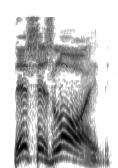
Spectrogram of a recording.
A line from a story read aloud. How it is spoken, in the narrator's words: he bellowed into the phone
